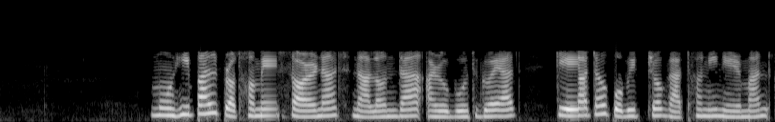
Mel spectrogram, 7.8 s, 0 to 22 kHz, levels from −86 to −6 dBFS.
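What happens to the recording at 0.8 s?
At 0.8 s the sound is near the end of lost iLBC frames, spanning 0.58 to 0.82 s. About 160 ms went missing in gaps spread over about 280 ms, the longest around 70 ms. The decoder repeats the last pitch cycle mixed with noise, so the gaps sound like a held, buzzy vowel. The sound recovers almost immediately afterward. Underneath, the iLBC codec cuts everything above 4 kHz and leaves a slightly rough, synthetic texture.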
